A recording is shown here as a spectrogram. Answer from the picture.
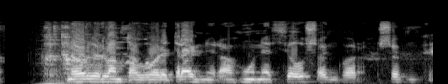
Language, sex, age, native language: Icelandic, male, 14, Icelandic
